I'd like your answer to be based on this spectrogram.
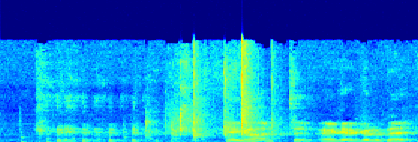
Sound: laughing

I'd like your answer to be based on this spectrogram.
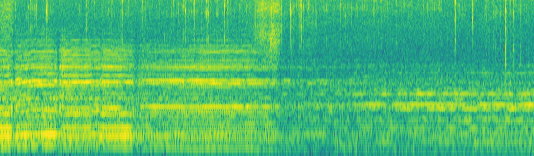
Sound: flame crackling

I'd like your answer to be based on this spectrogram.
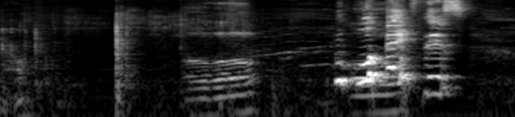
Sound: more disgusted groaning

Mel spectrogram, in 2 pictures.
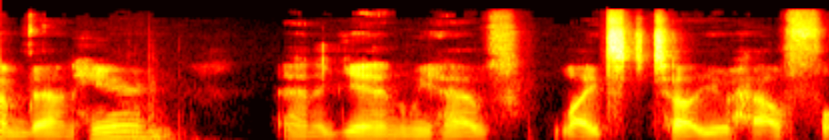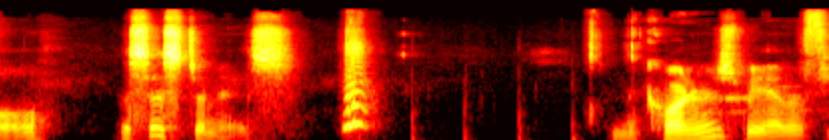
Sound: squeak

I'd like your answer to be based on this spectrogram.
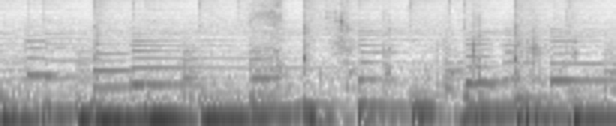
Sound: sound of chewing fried eggplant

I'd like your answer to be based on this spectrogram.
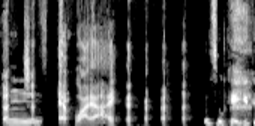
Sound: laughs

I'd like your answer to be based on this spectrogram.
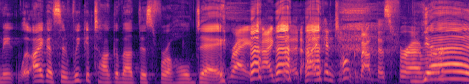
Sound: laughs

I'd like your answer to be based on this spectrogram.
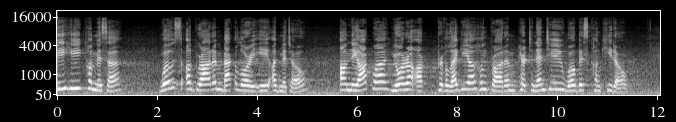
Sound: speaking latin

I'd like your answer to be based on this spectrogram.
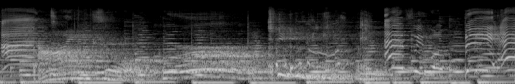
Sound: laughing

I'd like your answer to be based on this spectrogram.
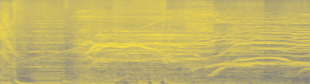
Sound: screaming

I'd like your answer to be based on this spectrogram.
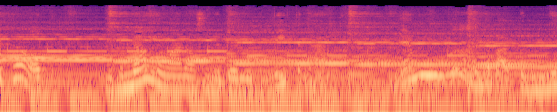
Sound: none

